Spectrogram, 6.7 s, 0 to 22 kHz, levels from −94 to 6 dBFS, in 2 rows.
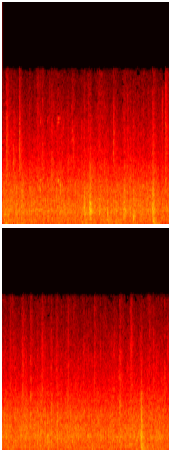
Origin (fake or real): real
